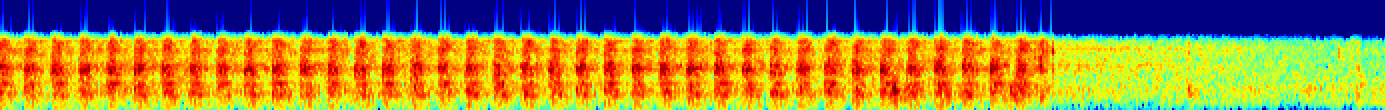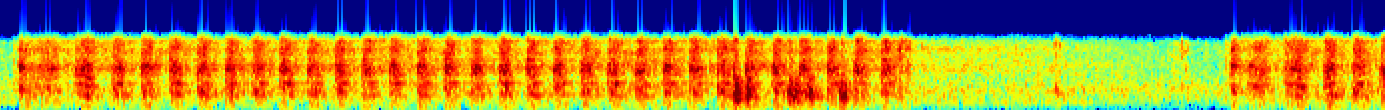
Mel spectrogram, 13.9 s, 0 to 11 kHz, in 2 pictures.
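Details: Honda Accord 1.8 VTEC cranking in bursts with pauses: regular starter chugging at about three and a half beats a second, turns over fine but never catches; crank, no start.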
